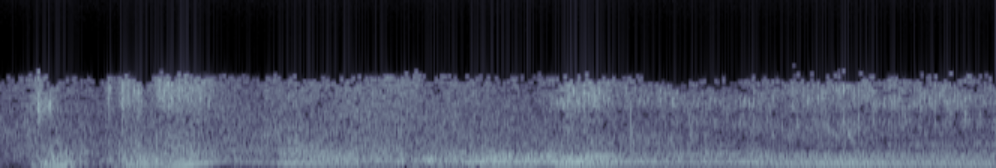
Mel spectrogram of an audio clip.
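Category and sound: vehicle, boat motor running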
